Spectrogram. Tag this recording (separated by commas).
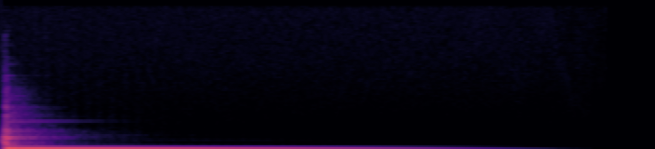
Keyboard (musical), Music, Musical instrument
